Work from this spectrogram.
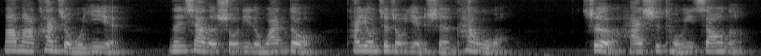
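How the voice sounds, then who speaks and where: A woman's voice: mid-range voice, fairly even intonation, moderate pace. A woman reading a translated novel aloud in a plain storytelling manner, often stumbling and correcting herself. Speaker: storybook reader.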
